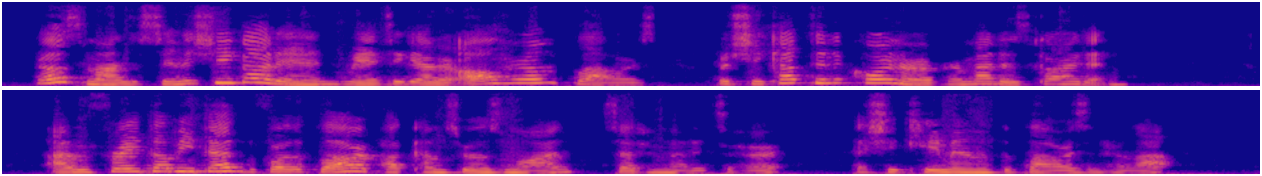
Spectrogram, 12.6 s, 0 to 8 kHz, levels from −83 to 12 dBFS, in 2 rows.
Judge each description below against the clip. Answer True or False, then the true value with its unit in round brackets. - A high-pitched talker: True (225 Hz)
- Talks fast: True (245 wpm)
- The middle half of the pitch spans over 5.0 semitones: True (5.5 semitones)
